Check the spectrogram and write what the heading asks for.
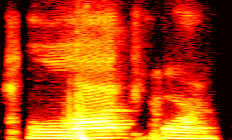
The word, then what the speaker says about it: platform: the a in platform is the same a as in apple okay it's not the a in late so it's not plate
